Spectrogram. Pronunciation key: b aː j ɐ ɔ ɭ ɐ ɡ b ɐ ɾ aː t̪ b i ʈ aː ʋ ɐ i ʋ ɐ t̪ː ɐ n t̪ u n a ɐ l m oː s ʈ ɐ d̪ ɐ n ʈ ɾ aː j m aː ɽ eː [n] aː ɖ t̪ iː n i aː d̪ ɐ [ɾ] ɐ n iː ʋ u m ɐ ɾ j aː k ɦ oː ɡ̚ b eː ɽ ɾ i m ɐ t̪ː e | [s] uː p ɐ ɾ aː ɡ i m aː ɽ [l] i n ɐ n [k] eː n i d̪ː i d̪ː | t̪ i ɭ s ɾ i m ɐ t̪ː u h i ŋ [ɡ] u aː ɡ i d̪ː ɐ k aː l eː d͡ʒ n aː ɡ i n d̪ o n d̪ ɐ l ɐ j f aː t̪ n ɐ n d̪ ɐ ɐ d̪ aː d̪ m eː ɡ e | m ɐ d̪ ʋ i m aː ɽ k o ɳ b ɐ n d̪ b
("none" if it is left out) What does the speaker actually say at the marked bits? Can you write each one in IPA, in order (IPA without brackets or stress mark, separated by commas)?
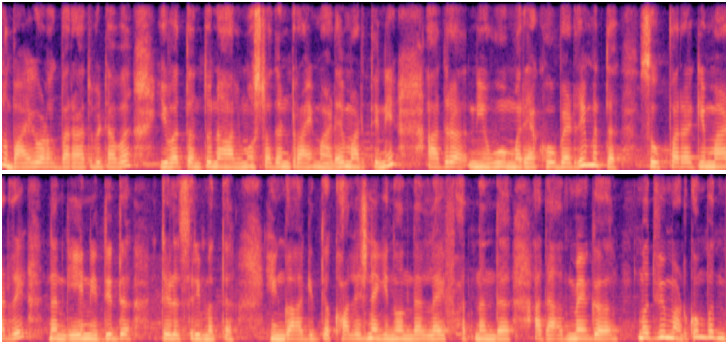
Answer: m, ɾ, s, ɾ, ɡ, ɡ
